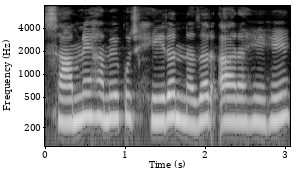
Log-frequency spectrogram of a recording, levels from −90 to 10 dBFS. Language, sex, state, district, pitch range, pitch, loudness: Hindi, female, Madhya Pradesh, Bhopal, 240-270 Hz, 250 Hz, -13 LUFS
